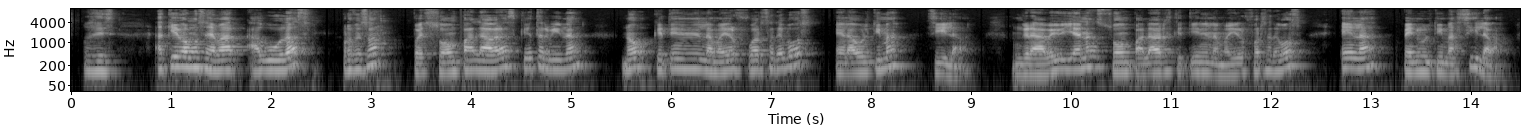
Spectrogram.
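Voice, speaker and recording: A man's voice: fairly high pitch, moderate pace. A man from Peru teaching a class, explaining step by step and often checking in with his listeners.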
